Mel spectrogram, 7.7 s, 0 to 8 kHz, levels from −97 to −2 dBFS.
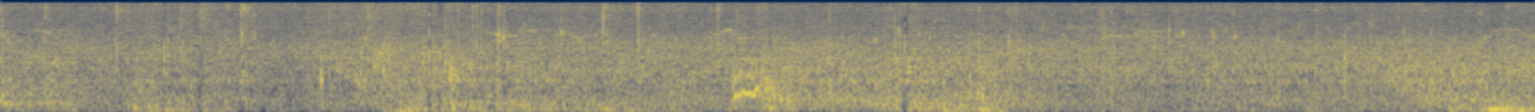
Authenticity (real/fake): fake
